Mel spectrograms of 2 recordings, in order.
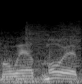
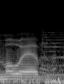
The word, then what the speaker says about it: Moab: Moab, Utah. Moab, Utah.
